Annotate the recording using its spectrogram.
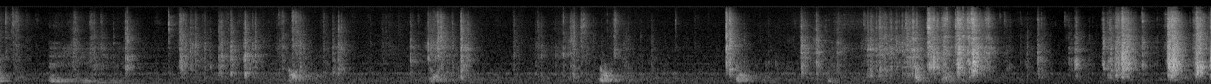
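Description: Rustling and light clicking of a small paper candy box and its wrapping being handled and opened: a string of short crinkles and taps that gets busier near the end.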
